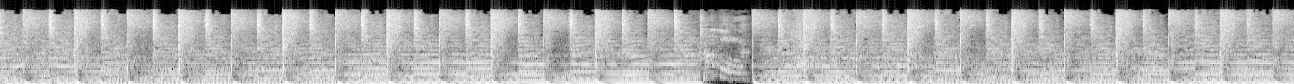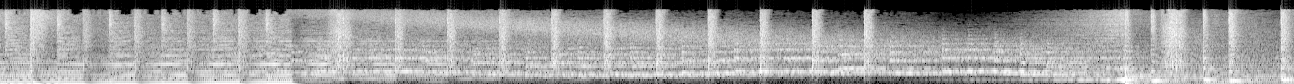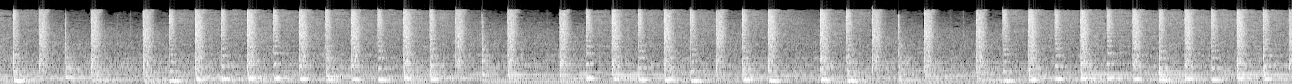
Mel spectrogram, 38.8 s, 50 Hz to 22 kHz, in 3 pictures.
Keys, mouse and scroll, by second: 2.0-5.9 drag, 5.9 KP_1, 8.2 click, 10.1 click, 10.7-13.3 drag, 15.6 click, 16.9-19.4 drag, 23.2 click, 24.1 click, 32.3 click, 37.1-38.8 drag.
